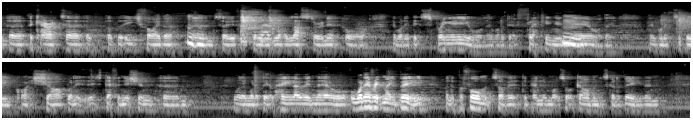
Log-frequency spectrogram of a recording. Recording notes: Live from Unravel 2017!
